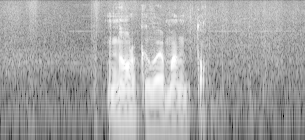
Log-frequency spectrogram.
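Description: A middle-aged man speaks briefly and calmly nearby.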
